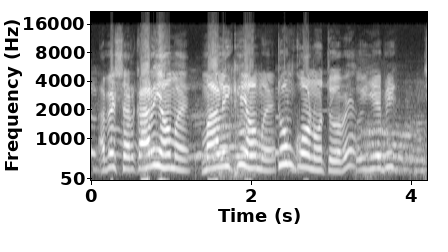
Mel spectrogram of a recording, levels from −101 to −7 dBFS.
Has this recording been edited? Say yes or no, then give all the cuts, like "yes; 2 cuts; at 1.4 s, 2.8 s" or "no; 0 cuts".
yes; 3 cuts; at 1.3 s, 2.2 s, 3.4 s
